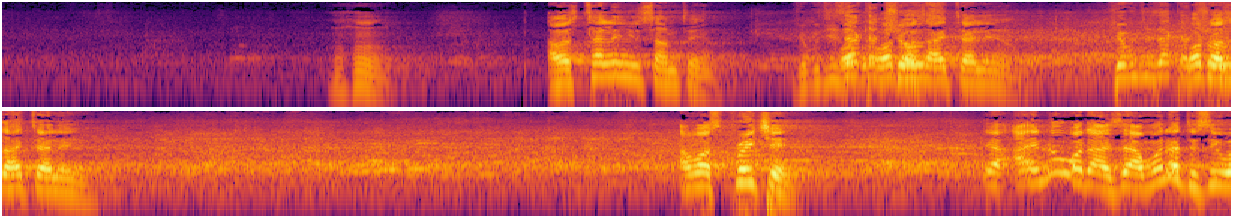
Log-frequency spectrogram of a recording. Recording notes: Preached at the iPlus40 conference, Pleasant Place Church, Accra.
